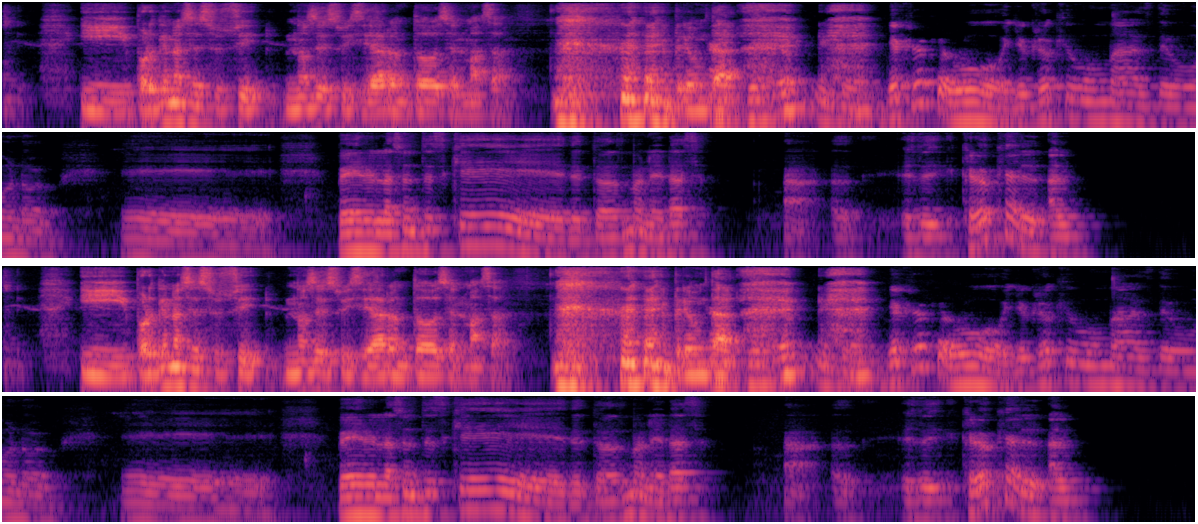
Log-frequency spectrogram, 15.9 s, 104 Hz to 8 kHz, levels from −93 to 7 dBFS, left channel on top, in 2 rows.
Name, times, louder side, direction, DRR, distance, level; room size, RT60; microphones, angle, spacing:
voice 1, 0.0-5.8, right 2 dB, 45° right, 0.7 m, -24 dB
voice 2, 4.7-12.6 13.2-15.1, left 1 dB, 20° left, 0.7 m, -34 dB
2.6 x 2.5 x 4.1 m
head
